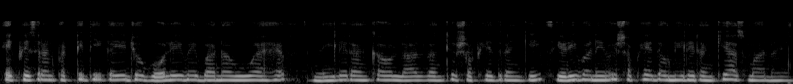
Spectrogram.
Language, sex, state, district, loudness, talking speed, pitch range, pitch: Hindi, male, Chhattisgarh, Bilaspur, -31 LUFS, 255 wpm, 190-210 Hz, 195 Hz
